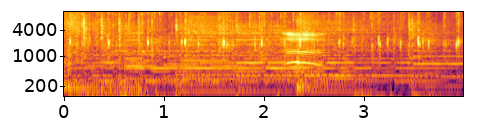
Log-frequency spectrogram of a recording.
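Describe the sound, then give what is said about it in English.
An audience claps their hands for Jesus after a prayer, in a steady, dense wash of applause lasting several seconds, mixed with voices and a sustained musical tone underneath. “Come on, give Jesus a huge hand clap right there.”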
